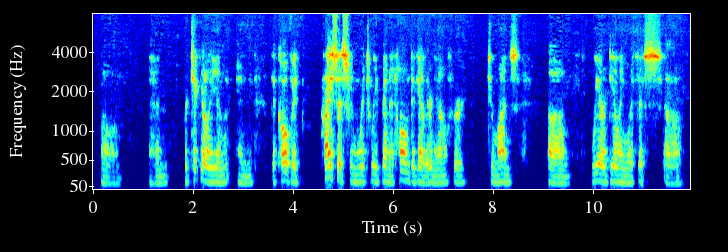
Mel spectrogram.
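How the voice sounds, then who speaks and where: Somewhat breathy, a man talks at a medium pitch with ordinary variation. His pace is fairly slow, broken by long, frequent pauses. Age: 70s. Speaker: member of men's gender equality network. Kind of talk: online group discussion. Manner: halting, many fillers.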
